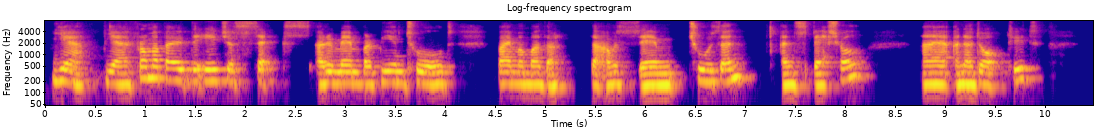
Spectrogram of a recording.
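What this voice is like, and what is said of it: Scottish accent, hard to place. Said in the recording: “I am Scottish ... I live in Manchester in England ... I could not figure out your accent exactly”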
